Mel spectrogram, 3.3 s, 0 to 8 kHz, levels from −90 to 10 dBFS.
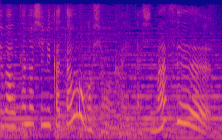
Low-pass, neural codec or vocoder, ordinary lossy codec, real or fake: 7.2 kHz; none; MP3, 64 kbps; real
